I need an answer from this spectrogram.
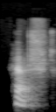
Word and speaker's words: Pest: on that side it's pests but I think they pronounce it Hesh Budapest two different cities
